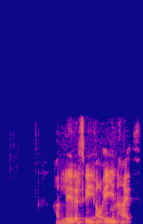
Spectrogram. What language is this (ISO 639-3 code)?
isl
